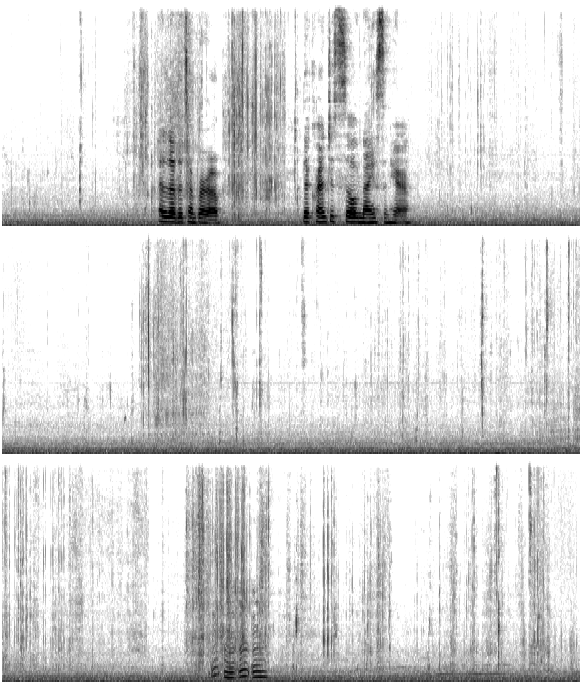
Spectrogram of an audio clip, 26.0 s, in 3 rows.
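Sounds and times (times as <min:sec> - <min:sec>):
faint low hum: 0:00.0 - 0:26.0
crunchy biting and chewing: 0:06.3 - 0:26.0.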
